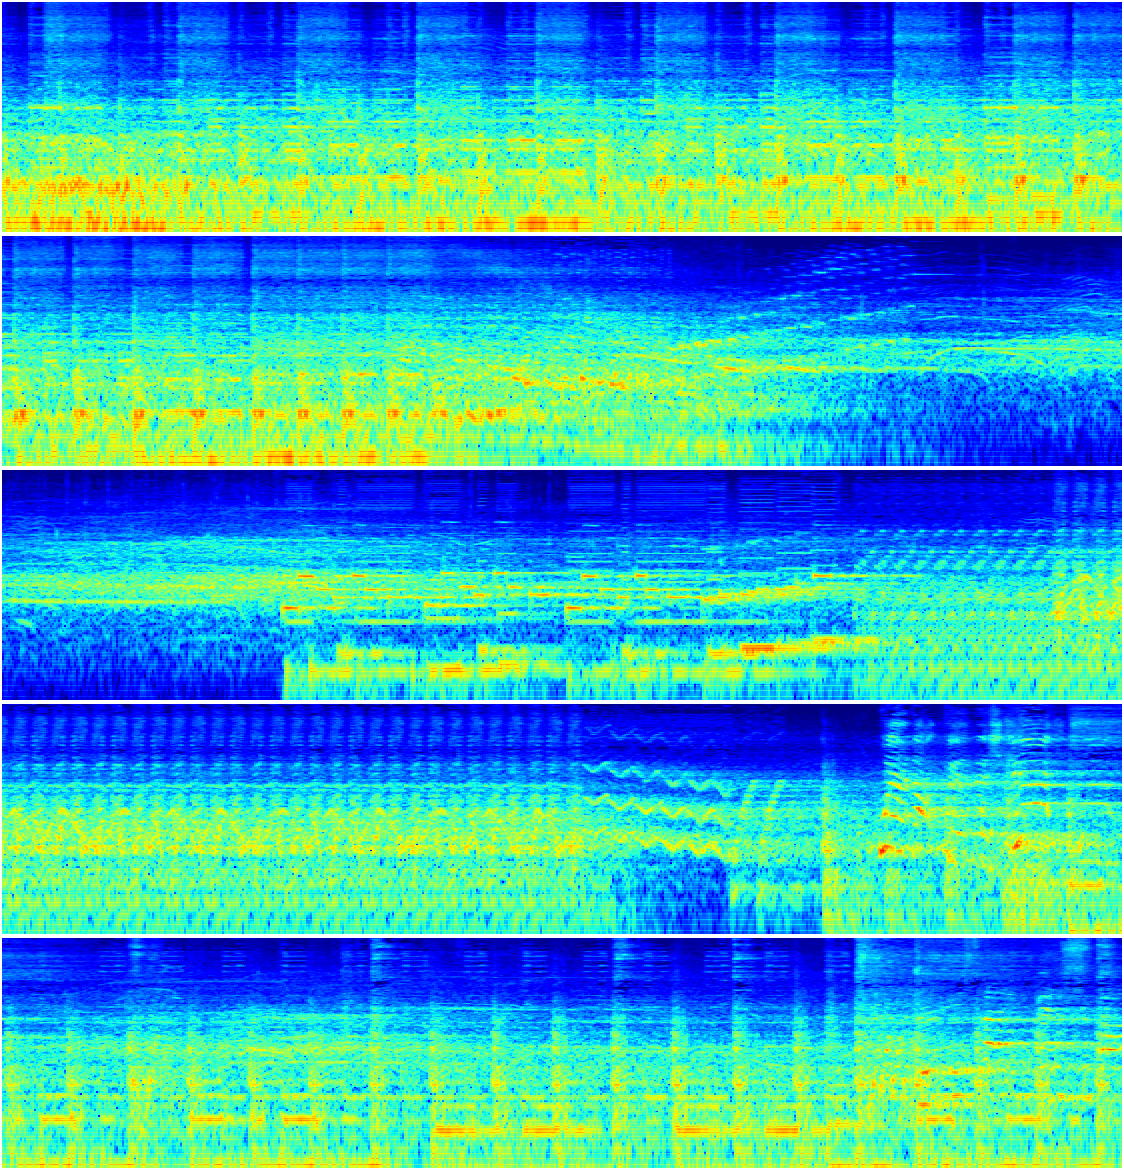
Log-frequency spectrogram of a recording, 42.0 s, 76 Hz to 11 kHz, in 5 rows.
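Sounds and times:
electronic pop music in arena: 0:00.0 - 0:42.0
warbling tone falling in pitch: 0:21.5 - 0:31.1
fast electronic pulse: 0:23.0 - 0:30.2.

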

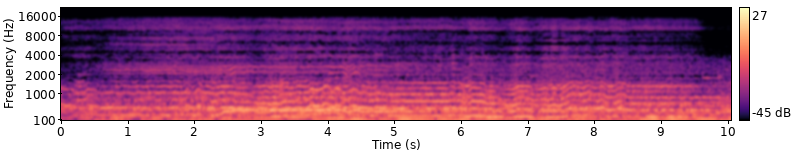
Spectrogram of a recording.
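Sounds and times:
musical accompaniment with bass: 0:00.0 - 0:10.0
person singing wavering melody: 0:00.0 - 0:10.0.

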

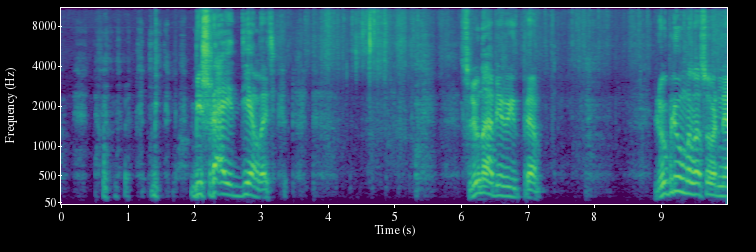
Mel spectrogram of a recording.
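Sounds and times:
plastic bag rustling: 0:02.8 - 0:10.0.

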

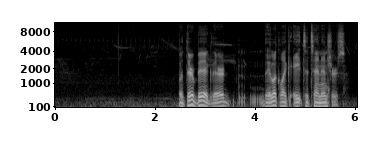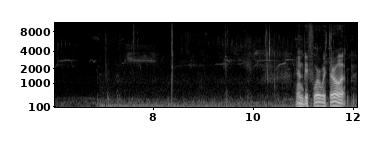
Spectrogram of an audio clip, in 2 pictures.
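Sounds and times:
birdsong chirps and trills: 0:00.0 - 0:12.0.

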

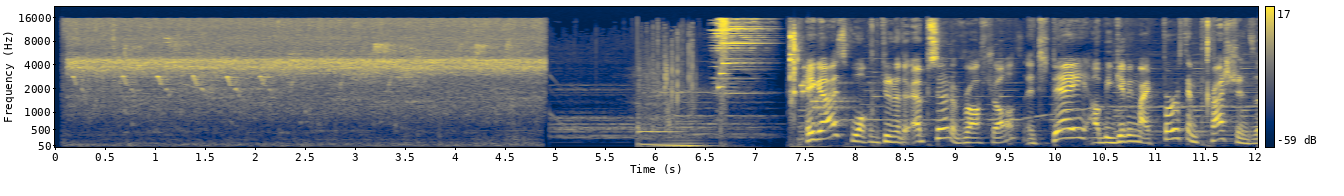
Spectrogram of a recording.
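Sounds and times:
bird chirping: 0:00.1 - 0:04.9
high insect drone: 0:00.2 - 0:04.9.

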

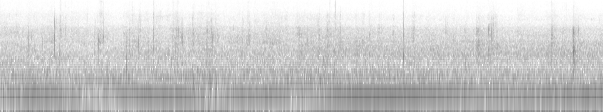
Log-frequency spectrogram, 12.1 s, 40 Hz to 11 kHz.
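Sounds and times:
footsteps of people walking: 0:00.0 - 0:12.0
steady low hum: 0:00.0 - 0:12.0.

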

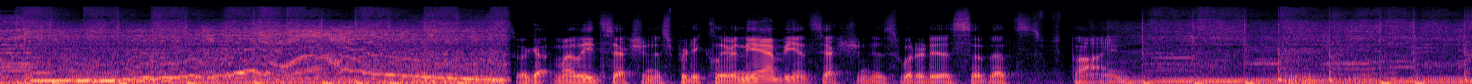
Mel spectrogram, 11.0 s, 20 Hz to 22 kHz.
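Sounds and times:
electric guitar riff: 0:00.0 - 0:03.8.

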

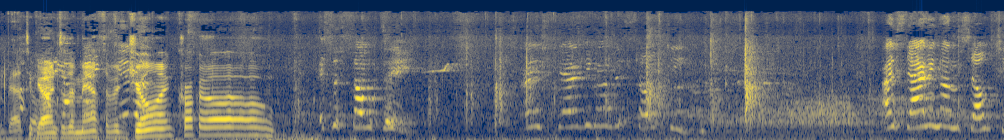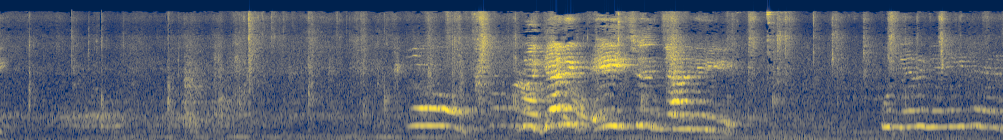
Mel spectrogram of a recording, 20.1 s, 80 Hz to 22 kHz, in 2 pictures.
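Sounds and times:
young children calling out: 0:14.1 - 0:17.5, 0:18.8 - 0:20.0.

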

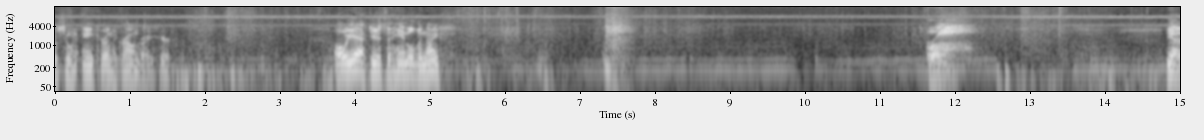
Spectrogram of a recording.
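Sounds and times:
bees buzzing: 0:00.0 - 0:15.0
plants rustling: 0:00.0 - 0:15.0.

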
